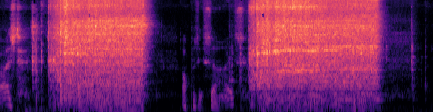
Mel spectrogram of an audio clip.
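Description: A cordless drill whirs as it spins bolts loose, in two bursts.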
